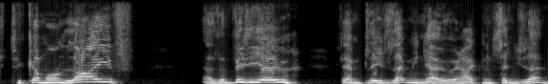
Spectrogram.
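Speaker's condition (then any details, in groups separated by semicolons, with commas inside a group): Cerebral palsy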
